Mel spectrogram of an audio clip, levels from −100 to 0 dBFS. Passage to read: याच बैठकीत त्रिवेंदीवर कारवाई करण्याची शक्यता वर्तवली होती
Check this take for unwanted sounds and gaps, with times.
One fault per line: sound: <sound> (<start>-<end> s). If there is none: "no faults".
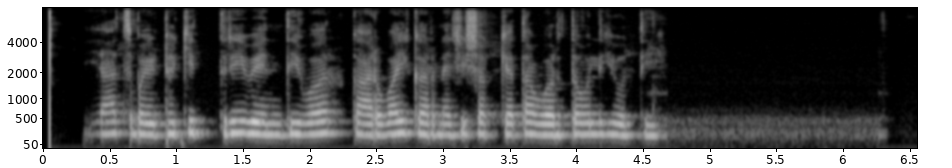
no faults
